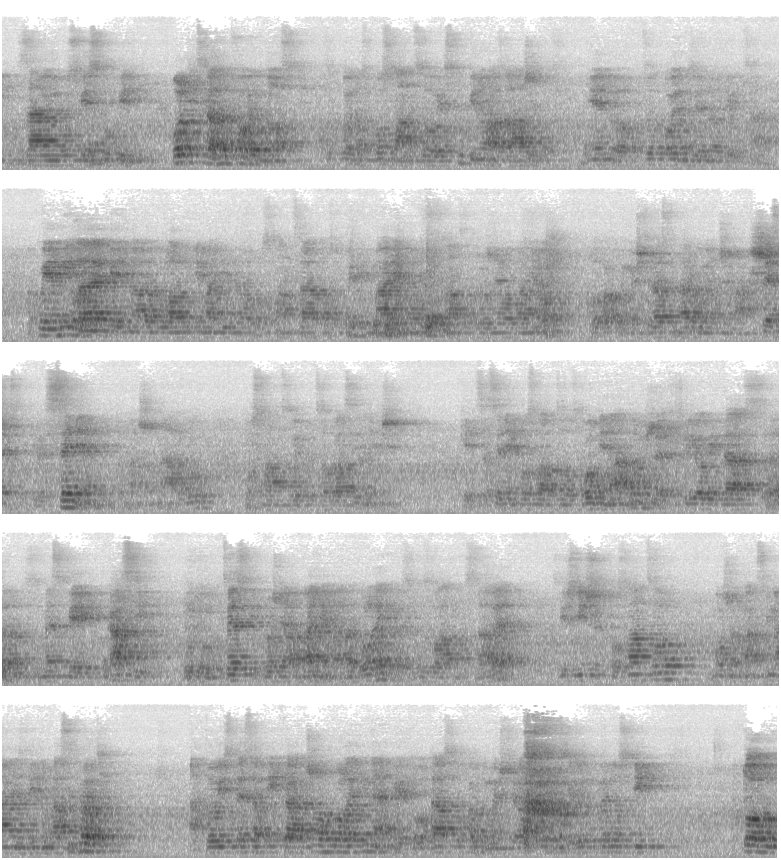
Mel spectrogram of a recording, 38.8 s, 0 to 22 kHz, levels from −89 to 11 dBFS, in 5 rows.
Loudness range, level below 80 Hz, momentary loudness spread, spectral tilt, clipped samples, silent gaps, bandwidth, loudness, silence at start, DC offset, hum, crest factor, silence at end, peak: 6 LU; -54 dBFS; 13 LU; -3.5 dB/octave; under 0.1%; none; 15.5 kHz; -26 LUFS; 0 s; under 0.1%; none; 22 dB; 0 s; -4 dBFS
